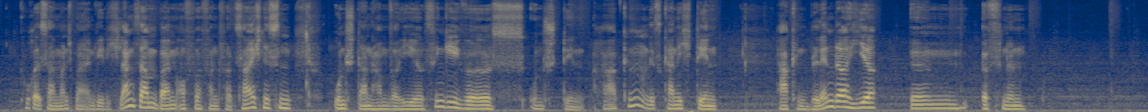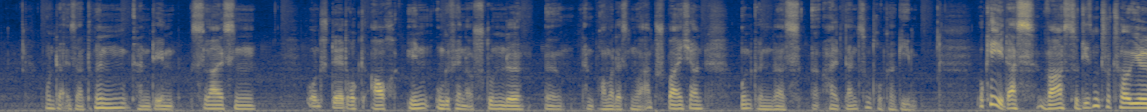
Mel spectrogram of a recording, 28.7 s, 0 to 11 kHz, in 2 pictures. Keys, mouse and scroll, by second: 5.1 click, 6.0-6.4 scroll down 2, 7.2 click, 11.8 click, 13.7 click.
